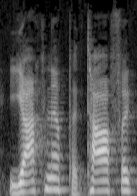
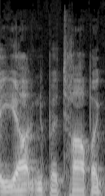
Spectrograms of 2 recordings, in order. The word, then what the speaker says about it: Yoknapatawpha: self-contained community he called Yoknapatawpha County, Mississippi. Let me congratulate you on your pronunciation of that. Just to clarify, Yoknapatawpha County, Mississippi, with Jefferson as its county seat, is not a real place.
